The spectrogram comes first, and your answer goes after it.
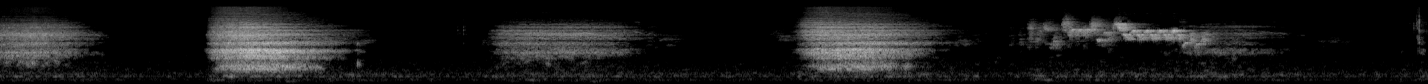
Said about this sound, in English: Breathing at your own pace,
